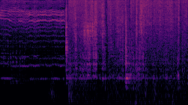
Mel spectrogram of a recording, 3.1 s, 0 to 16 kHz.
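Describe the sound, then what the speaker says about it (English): Welding new floor pans into a 1957 oval-window Volkswagen Beetle: after a second of quiet hum, a steady, close sizzling crackle begins, punctuated by small pops and snaps. "Now we can weld."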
